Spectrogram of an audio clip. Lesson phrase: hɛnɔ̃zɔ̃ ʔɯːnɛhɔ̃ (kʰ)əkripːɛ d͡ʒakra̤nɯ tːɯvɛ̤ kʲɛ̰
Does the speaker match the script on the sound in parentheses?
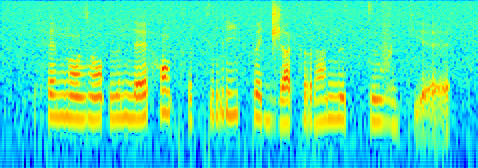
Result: yes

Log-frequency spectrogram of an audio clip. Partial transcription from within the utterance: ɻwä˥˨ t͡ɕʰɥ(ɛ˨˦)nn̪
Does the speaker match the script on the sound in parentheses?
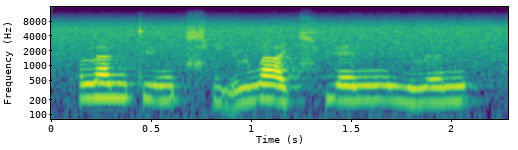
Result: no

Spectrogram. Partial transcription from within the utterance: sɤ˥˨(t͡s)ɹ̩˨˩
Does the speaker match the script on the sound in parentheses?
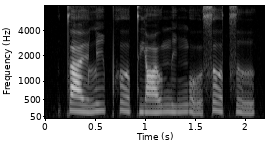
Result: yes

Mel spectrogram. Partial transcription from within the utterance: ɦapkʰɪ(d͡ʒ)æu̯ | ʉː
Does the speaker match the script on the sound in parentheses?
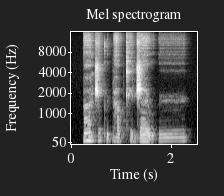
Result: yes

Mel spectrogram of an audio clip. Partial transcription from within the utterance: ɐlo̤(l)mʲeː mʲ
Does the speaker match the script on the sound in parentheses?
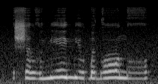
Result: yes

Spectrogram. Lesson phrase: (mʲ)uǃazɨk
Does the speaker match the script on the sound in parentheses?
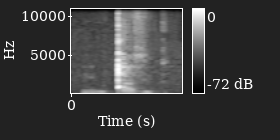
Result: no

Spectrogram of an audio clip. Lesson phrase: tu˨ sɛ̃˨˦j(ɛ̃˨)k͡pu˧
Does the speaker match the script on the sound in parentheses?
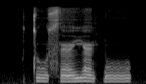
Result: no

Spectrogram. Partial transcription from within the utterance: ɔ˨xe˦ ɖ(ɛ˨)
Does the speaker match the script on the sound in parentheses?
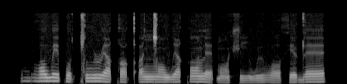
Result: no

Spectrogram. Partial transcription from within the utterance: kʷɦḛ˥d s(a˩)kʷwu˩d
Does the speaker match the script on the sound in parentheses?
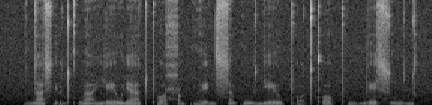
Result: yes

